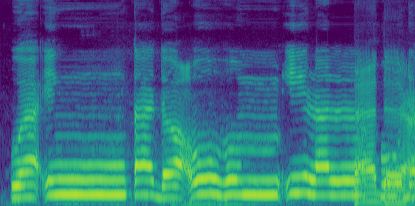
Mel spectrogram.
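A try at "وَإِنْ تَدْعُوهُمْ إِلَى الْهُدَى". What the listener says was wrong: Ainnya kecepatan. Nanti Bunda contohkan, Bunda ikuti, perhatikan panjang pendeknya.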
